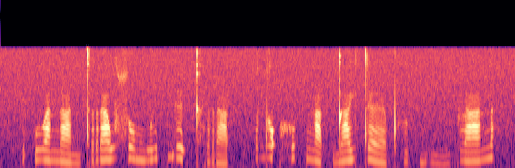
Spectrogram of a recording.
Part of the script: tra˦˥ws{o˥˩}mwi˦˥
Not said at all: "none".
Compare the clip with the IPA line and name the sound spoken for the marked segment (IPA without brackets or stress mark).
o˧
